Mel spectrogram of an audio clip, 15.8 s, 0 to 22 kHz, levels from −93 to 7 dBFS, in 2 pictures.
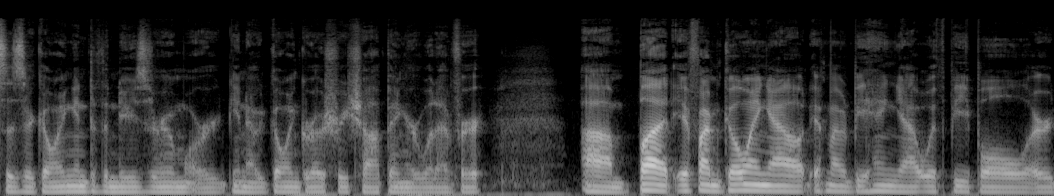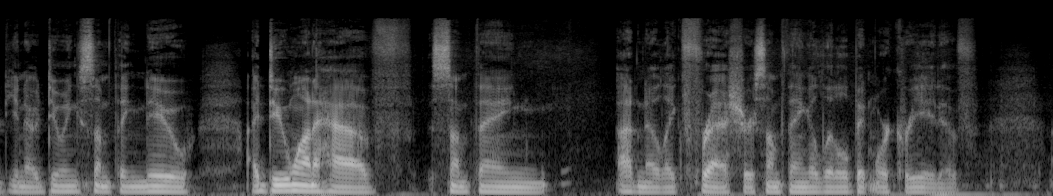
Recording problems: abrupt cut into speech; at the start

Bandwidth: 14.5 kHz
